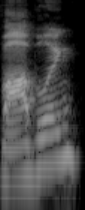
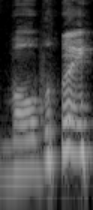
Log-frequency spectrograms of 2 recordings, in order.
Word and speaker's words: Vobling: uh my one moderator goes, "It's hard, but still can't pronounce his name right because you'll call him Vobbling, and his name's Vobling."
